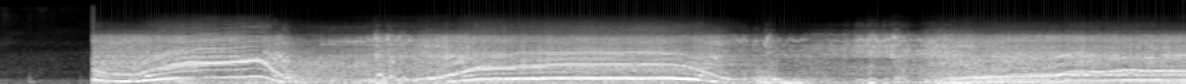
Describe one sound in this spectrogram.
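A small drone's propellers whine loudly, rising and falling in pitch.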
